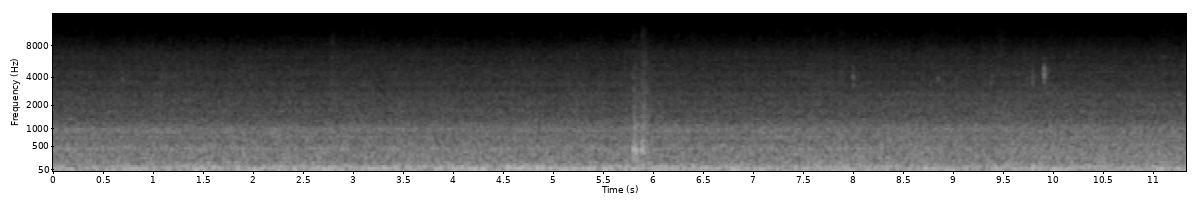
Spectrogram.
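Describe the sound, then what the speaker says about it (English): A Class 156 diesel multiple unit in Train Sim 2019, coasting on the Acton to Slough line, gives a steady, continuous low rumble and hiss throughout, with no voices over it. "So let the train coast for a bit."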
